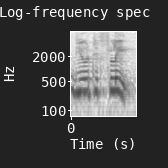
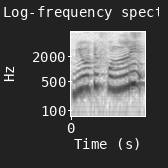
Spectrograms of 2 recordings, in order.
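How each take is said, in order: First: The u in the ending is dropped. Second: The u in the ending is fully pronounced. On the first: The speaker calls it right. "అని అనడానికి ప్రయత్నాన్ని మనము చేయాలి" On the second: The speaker calls it wrong. "బ్యూటిఫుల్లీ అని మనము అనకూడదు"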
